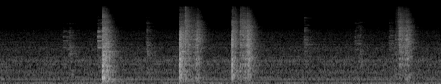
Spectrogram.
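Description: A welding arc crackles and hisses in short bursts.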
